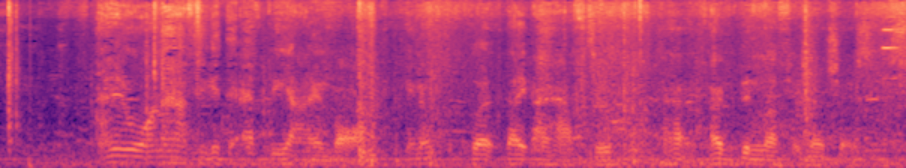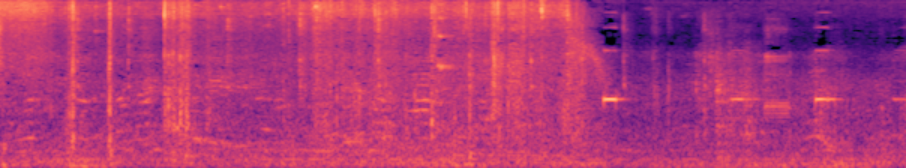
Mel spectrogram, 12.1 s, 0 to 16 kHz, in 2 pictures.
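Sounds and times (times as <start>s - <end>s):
store background noise: 0.0s - 12.0s
barcode scanner beeps: 5.7s - 6.4s, 10.0s - 12.0s.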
